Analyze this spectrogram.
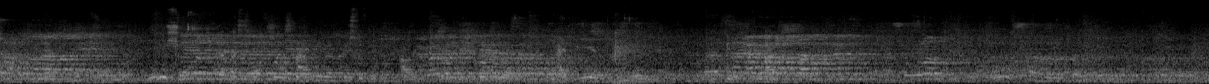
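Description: A crowd of men murmurs and talks in a large echoing hall.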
